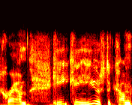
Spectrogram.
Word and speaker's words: Creme: London spelled CR eme it looks like cream but it's pronounced cram he can use to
